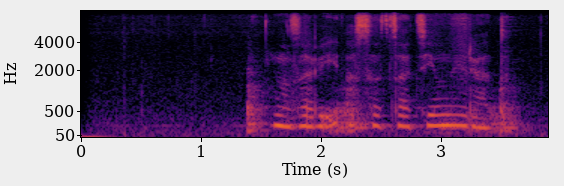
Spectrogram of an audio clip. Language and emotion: Russian, neutral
